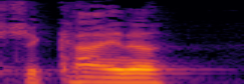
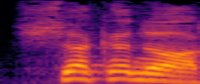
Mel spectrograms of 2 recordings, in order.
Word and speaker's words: Shekinah: You've heard it pronounced Shekinah. Shekinah cloud.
